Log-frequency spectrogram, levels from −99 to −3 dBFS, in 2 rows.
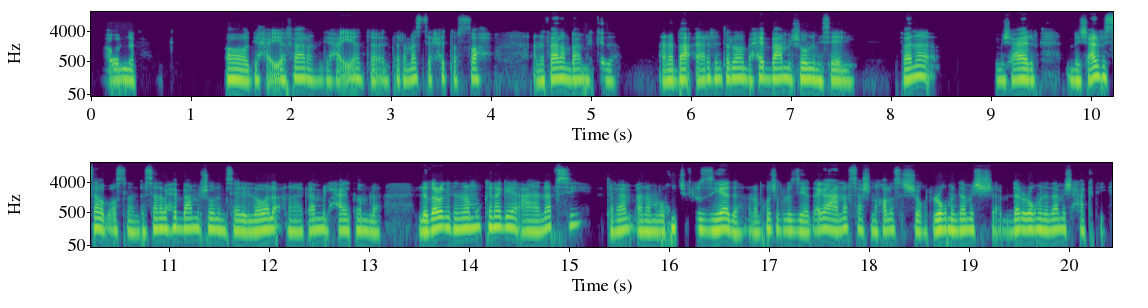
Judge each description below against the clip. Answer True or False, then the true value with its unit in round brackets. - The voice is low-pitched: False (155 Hz)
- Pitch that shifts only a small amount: True (2.1 semitones)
